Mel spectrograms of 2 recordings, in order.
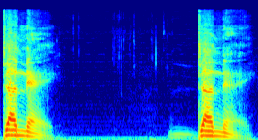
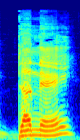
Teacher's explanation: we don't have the nasal sound because the ON nasal pair is followed by another nasal consonant, so it loses its nasality.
